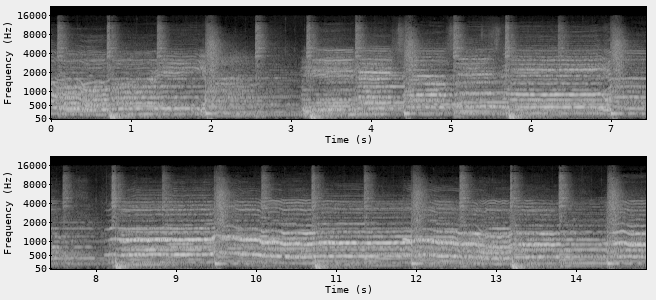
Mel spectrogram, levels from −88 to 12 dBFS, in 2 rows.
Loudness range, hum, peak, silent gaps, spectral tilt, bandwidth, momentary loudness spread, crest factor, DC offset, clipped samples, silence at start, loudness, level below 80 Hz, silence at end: 4 LU; none; -2 dBFS; none; -4 dB/octave; 16 kHz; 8 LU; 12 dB; under 0.1%; under 0.1%; 0 s; -15 LUFS; -36 dBFS; 0 s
